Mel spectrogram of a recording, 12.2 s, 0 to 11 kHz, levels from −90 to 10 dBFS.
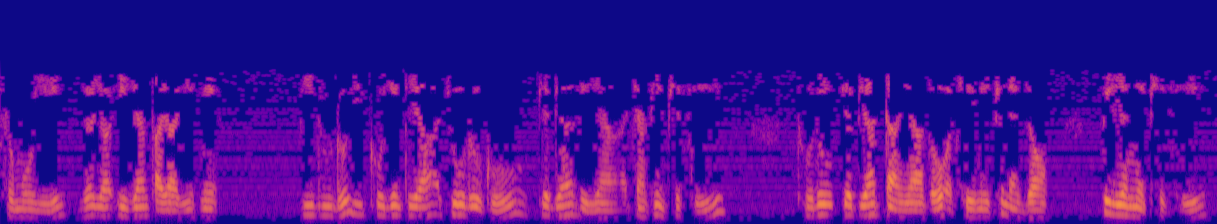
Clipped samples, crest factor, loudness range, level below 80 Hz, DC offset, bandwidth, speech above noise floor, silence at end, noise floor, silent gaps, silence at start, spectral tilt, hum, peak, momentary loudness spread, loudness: under 0.1%; 22 dB; 5 LU; -82 dBFS; under 0.1%; 3.8 kHz; 29 dB; 0.1 s; -57 dBFS; none; 0 s; -10 dB/octave; none; -8 dBFS; 10 LU; -29 LUFS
